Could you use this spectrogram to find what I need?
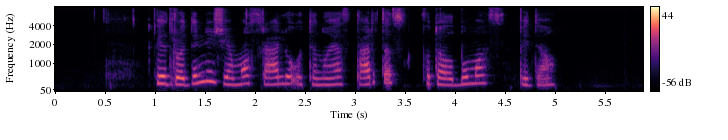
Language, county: Lithuanian, Marijampolė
